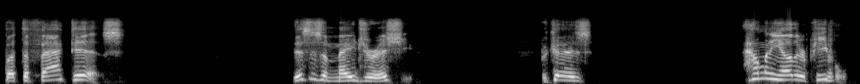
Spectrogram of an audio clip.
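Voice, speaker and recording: A high-voiced man speaks indignantly to his livestream viewers. His delivery is slow and halting, with words often repeated. The sound is close and dry. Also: a bit bright, no echo. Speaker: livestream host.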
